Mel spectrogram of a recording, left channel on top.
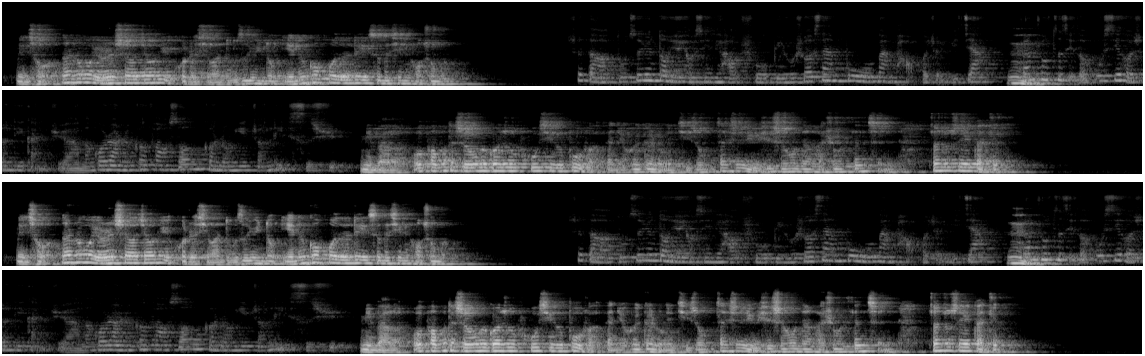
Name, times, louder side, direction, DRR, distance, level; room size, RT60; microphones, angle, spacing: voice 1, 0.1-4.5 10.1-10.3 15.0-21.4, right 2 dB, 75° right, 4 dB, 2.3 m, -21 dB
voice 2, 5.8-9.8 10.2-14.8, left 1 dB, 30° left, 0 dB, 3.9 m, -36 dB
20.0 x 15.0 x 3.8 m, 0.71 s
head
